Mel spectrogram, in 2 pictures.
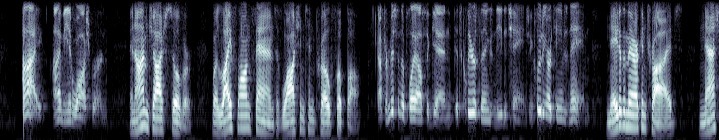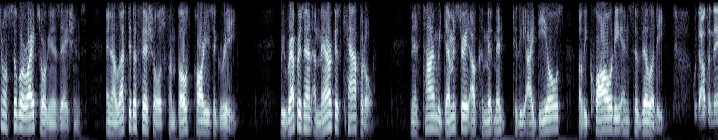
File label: robocall recording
